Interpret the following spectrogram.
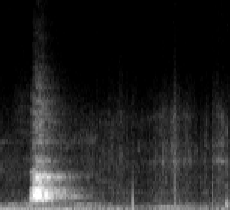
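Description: A puppy barks once, briefly, a moment after the start.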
